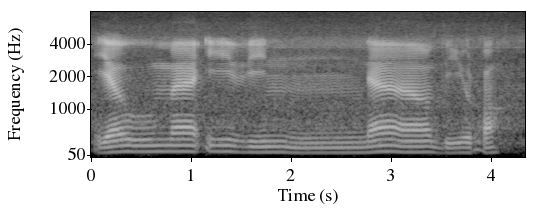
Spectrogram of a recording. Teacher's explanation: Kita baca dengan bacaan idgham bi gunnah dengan memasukkan bunyi tanwin pada huruf seterusnya dengan dengung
